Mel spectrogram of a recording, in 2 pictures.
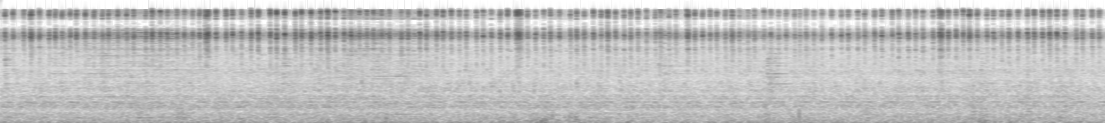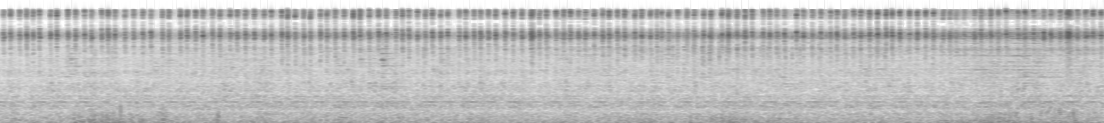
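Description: Train rolling slowly over sand-covered track: a steady low rumble with the continuous rattle and clatter of the coaches, a little louder about halfway through.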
